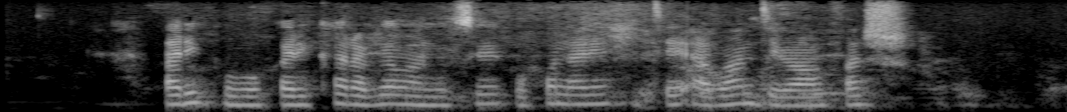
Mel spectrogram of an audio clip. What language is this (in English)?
Kinyarwanda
